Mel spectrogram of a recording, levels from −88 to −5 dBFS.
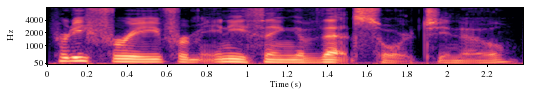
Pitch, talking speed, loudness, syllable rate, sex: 120 Hz, 250 wpm, -18 LUFS, 5.9 syllables/s, male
